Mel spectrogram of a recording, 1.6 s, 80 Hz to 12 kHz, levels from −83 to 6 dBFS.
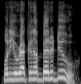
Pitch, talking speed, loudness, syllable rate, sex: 210 Hz, 220 wpm, -16 LUFS, 5.3 syllables/s, male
